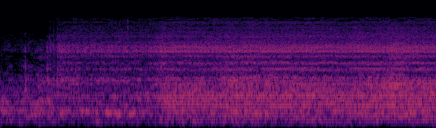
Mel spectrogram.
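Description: Camera lens zoom motor whirring steadily as the lens zooms out.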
